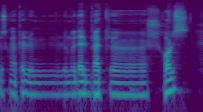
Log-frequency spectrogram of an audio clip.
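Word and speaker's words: Black–Scholes: Donc c'est un peu ce qu'on appelle le modèle black shrolls, ça dépend comment vous le prononcez, scols.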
